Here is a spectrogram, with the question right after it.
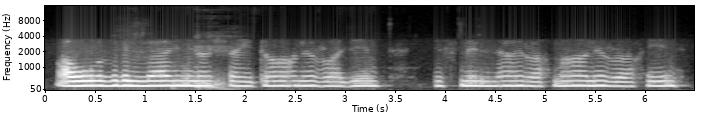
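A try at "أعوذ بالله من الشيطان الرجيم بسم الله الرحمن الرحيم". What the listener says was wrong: রাজিম আর রাহিম আরো একটু লং করলে আরো সুন্দর হইব।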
